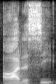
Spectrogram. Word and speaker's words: Audacy: So the Audacy app is pronounced Odyssey.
